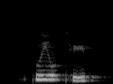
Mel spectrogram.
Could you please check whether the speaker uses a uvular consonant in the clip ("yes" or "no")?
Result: no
